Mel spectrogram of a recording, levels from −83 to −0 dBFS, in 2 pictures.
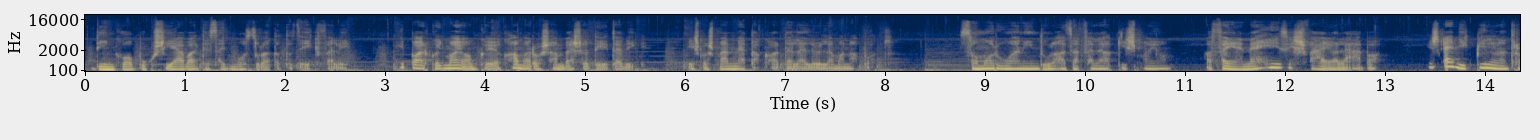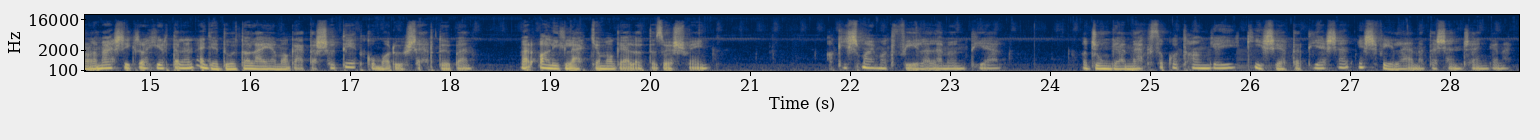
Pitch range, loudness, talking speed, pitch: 160-200 Hz, -22 LUFS, 145 wpm, 175 Hz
